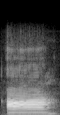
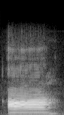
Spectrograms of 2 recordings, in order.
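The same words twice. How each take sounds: First: It is held on a high, level pitch. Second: It is held on a high, level pitch.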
